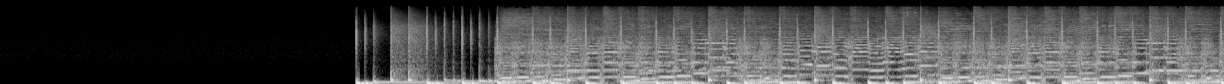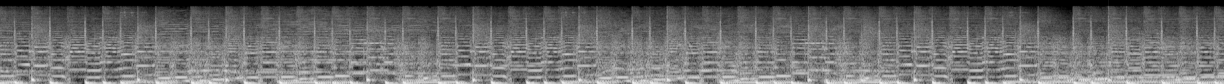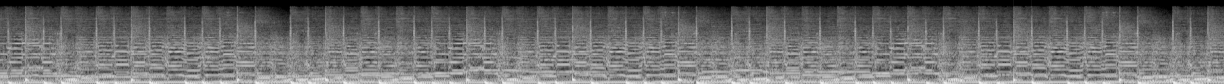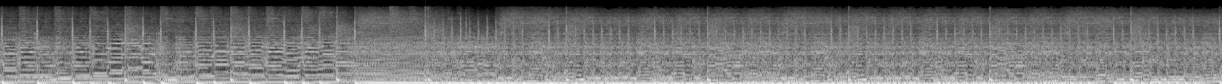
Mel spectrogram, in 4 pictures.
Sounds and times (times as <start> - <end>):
Drum: 3.6 - 48.9
Drum kit: 3.6 - 48.9.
